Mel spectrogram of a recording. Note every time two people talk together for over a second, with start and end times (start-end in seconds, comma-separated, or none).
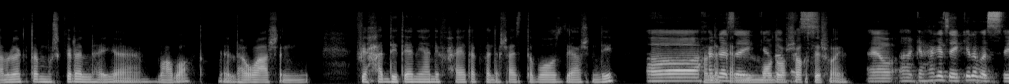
7.0-8.3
